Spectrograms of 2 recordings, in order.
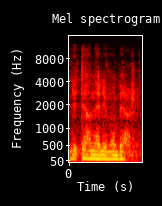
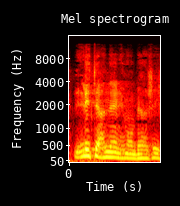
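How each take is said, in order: First: It is said in a small, flat voice. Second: It is said with lively, dramatic intonation. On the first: The text is prayed as a heartfelt prayer. "avec une petite voix sans intonation" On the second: The text is recited as a showy performance. "avec tellement d'intonation et de grands gestes"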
